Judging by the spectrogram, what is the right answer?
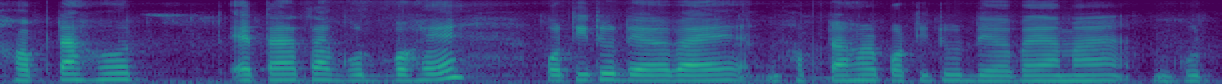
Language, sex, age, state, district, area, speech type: Assamese, female, 45-60, Assam, Lakhimpur, rural, spontaneous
